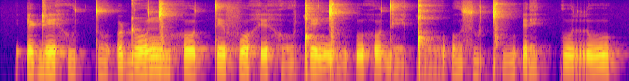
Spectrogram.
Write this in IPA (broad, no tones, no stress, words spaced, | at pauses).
ʔeɖe hṳtːo̤ʔoɖo ŋ͡ǀṳhotːɪ fohɪho̤ ǃeŋ͡ǀṳ ʔuhode̤ ǃo̤ | o̤sṳǀʰṳ ʔɪɾe̤ kːuru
